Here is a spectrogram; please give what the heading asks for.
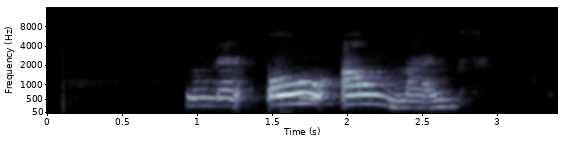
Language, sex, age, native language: Icelandic, female, 8, Icelandic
